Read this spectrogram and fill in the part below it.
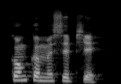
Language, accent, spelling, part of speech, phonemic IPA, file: French, France, con comme ses pieds, adjective, /kɔ̃ kɔm se pje/, LL-Q150 (fra)-con comme ses pieds.wav
- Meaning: alternative form of bête comme ses pieds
